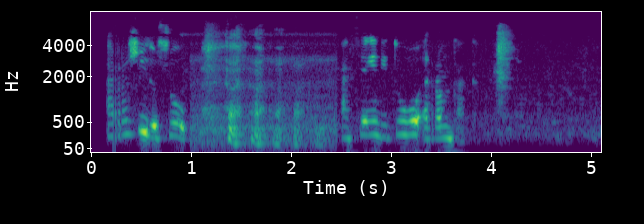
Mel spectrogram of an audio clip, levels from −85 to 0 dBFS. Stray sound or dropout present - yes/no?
yes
